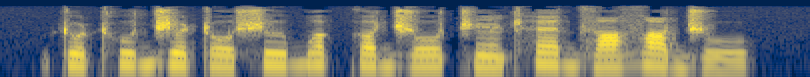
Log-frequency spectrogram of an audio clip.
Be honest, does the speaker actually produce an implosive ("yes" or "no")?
no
